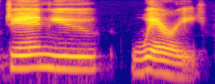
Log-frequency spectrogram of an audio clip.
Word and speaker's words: January: jan u long u jan u wary it sounds like a r y sounds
